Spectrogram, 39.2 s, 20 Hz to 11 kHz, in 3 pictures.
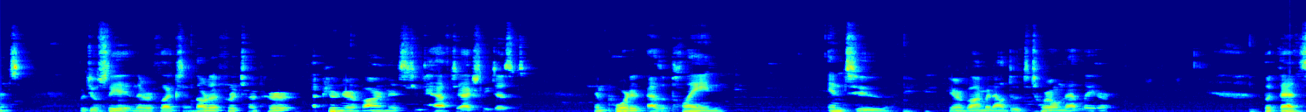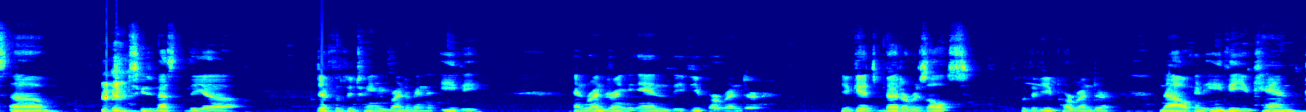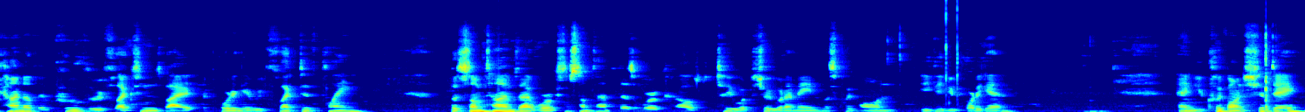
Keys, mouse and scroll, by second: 1.3-1.8 scroll up 1, 1.8 middle click, 2.9 scroll down 1, 3.6 middle click, 9.2 middle click, 11.9 middle click, 13.4-13.8 scroll up 1, 14.0-14.4 scroll up 1, 14.4 middle click, 16.1 middle click, 18.1 middle click, 21.7 middle click, 23.1-23.5 scroll up 1, 25.4 middle click, 27.6-28.1 scroll down 1, 30.9 middle click, 35.6 click, 36.5 middle click.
